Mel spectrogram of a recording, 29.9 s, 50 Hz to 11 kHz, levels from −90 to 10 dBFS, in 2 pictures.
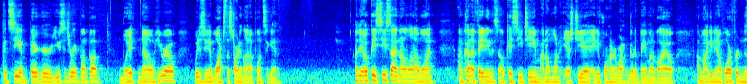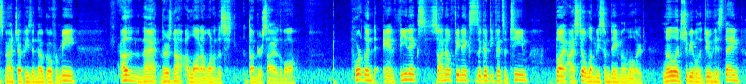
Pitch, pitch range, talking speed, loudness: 125 Hz, 110-140 Hz, 220 wpm, -21 LUFS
